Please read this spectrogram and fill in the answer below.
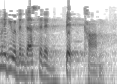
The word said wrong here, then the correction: Bitcoin: Did I even say it right? Bitcom. Anybody, is it com or con? Coin. Bitcoin.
